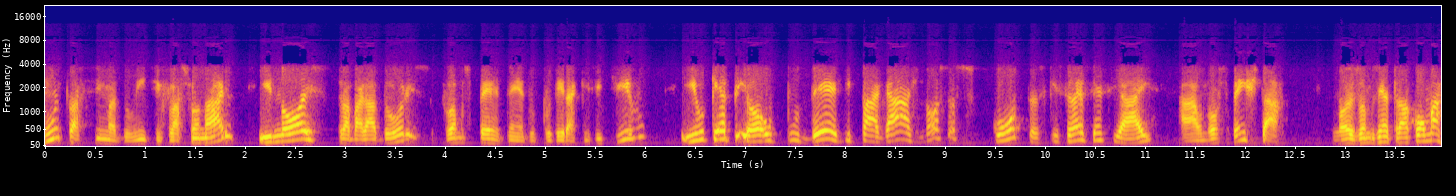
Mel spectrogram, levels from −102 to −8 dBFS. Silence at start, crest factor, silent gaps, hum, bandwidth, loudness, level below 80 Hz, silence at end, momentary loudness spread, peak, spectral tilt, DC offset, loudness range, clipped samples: 0 s; 14 dB; none; none; 4.2 kHz; -15 LUFS; -62 dBFS; 0 s; 12 LU; 0 dBFS; -8.5 dB/octave; under 0.1%; 4 LU; under 0.1%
